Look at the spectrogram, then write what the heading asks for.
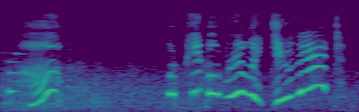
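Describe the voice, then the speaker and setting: A woman voicing a tiny, excitable childlike fairy companion in a video game, exclaiming and referring to herself in the third person. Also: extremely high pitch, measured pace, heavy background noise, heavily acted. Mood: excited, curious. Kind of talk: video game character dialogue.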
